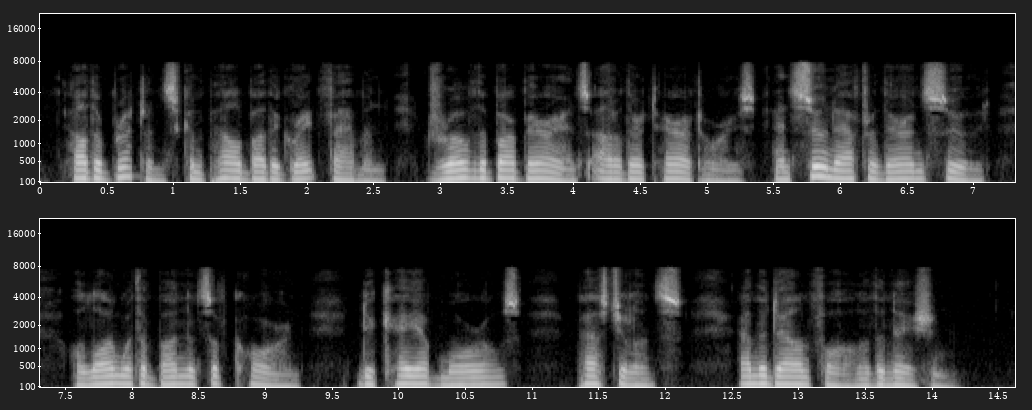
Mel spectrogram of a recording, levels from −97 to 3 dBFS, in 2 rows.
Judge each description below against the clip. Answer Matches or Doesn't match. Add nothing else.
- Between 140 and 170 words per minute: Matches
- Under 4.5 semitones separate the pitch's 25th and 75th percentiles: Matches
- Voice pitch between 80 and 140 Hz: Matches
